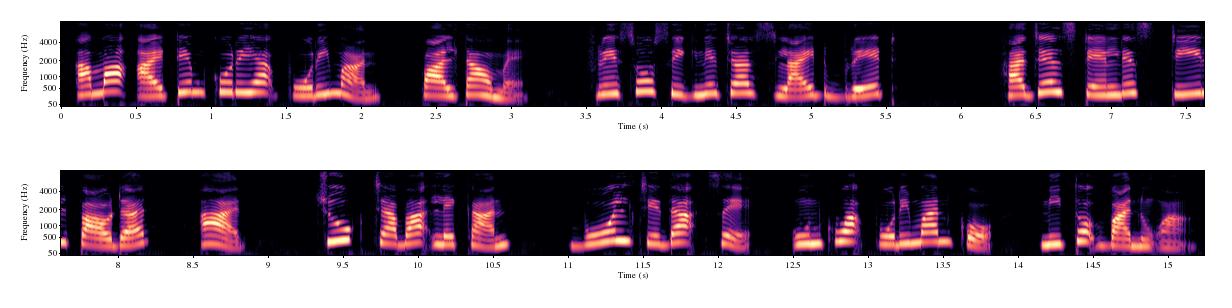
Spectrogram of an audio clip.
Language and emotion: Santali, neutral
